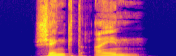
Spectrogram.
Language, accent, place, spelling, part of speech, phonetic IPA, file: German, Germany, Berlin, schenkt ein, verb, [ˌʃɛŋkt ˈaɪ̯n], De-schenkt ein.ogg
- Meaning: inflection of einschenken: 1. third-person singular present 2. second-person plural present 3. plural imperative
